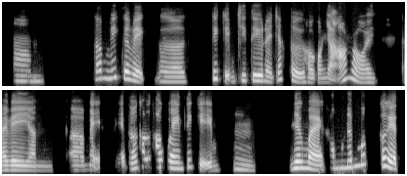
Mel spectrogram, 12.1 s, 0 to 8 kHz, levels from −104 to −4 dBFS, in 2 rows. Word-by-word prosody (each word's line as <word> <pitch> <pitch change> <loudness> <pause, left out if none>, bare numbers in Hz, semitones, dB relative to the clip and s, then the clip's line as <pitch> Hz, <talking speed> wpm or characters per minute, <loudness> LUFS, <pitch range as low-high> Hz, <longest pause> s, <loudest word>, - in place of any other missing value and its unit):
Ờm, 190 -1 -8 0.8
tớ 265 +2 -1
biết 290 +3 -4
cái 270 -1 +6
việc, 205 -5 +2 0.2
ờ, 170 -1 -4 0.4
tiết 275 0 0
kiệm - - -1
chi 205 - -5
tiêu 205 0 +4
này 180 -4 -2
chắc 250 +2 -3
từ 160 0 +1
hồi 150 -2 -3
còn 155 0 -4
nhỏ 200 +10 +2
rồi. 155 - -1 0.4
Tại 160 0 0
vì, 160 -1 +3 0.6
ờ, 160 -1 -3
mẹ 165 - -2 0.3
mẹ 140 - -14
tớ 200 +2 0
có 270 - +1 0.2
thói 255 0 +4
quen 215 -3 +4
tiết 260 +4 -7
kiệm, 140 - +2 0.3
ừm, 175 -5 -7 0.5
nhưng 230 +2 +6
mà 185 -6 +8
không 220 +1 -5
đến 250 +3 +1
mức 335 +3 +1 0.2
có 290 - +5
nghĩa 250 -5 +9
là 195 - +9
200 Hz, 185 wpm, -24 LUFS, 165-245 Hz, 0.8 s, nghĩa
